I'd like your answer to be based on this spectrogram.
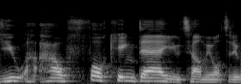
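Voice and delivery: outraged, indignant, furious screaming outburst. Retelling the furious messages a guy sent: imitating someone screaming. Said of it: "screaming at him".

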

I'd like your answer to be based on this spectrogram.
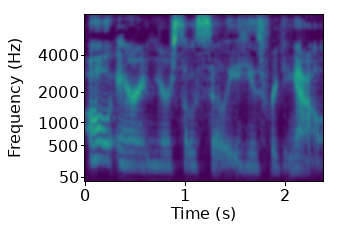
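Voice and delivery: plain

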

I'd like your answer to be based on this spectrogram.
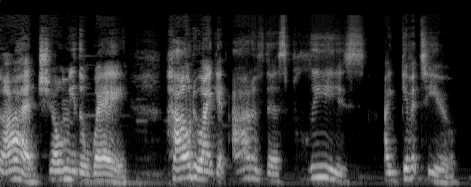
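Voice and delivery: put-on crying out, slowed. Retelling a struggling woman's prayer to God; retelling a cry out to God. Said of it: "she went and just cried out like".

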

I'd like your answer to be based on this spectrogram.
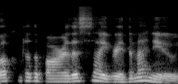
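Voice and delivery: soft airy voice. Showing how guests are greeted at the bar, in a nice breathy voice. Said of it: "pretty nice, breathy".

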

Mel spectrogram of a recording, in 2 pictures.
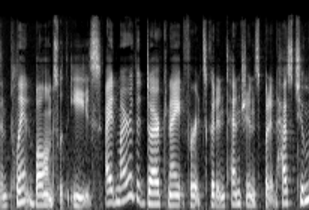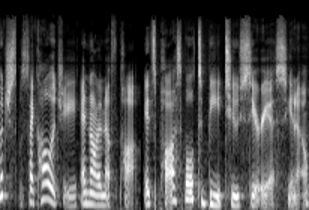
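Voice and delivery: usual speaking voice

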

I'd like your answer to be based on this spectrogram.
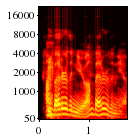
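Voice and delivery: put-on very high, bragging, cocky kid voice. Talking about kids with too much confidence, doing an impression of those kids. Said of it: "I love your impression of those kids too".

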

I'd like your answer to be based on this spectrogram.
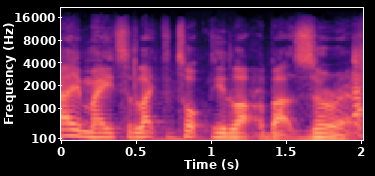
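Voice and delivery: put-on, mock British accent. Retelling how a man named Prism came in with a theory, imitating Prism's British accent. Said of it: "you British?".

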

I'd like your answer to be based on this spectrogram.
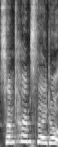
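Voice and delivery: really high-pitched woman's voice. Chatting with others, voice suddenly comes out as a really high lady voice. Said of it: "that was a really high lady voice".

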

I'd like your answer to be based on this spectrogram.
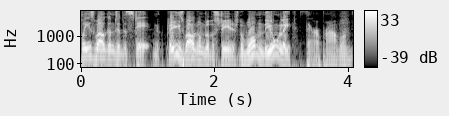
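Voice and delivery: fake American announcer accent. Demonstrating a joke stage introduction for a listener, in a put-on american shop-manager accent. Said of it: "It does work in that accent".

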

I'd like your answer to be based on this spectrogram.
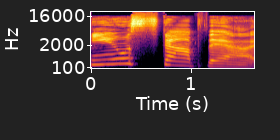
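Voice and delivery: high, swooping cartoon detective voice through laughter. Laughing too hard, the speaker tries a Velma voice. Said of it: "if I wasn't laughing so hard, I would have been in my best Velma voice".

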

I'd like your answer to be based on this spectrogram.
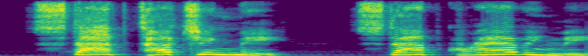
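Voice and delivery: mock screaming, pitched very high. Retelling a child's reaction at being grabbed, imitating a scream. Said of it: "She just started screaming".

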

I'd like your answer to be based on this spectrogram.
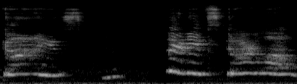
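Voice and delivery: high, drawn-out hollered yell. Yelling back to the group in character: yelling back. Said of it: "yell back".

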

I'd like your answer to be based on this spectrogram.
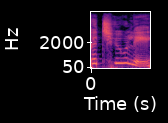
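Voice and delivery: put-on British accent on patchouli.

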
